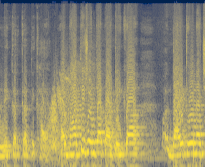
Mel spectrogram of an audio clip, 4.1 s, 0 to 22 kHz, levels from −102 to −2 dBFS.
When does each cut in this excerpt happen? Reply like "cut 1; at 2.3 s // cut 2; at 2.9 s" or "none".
cut 1; at 1.0 s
